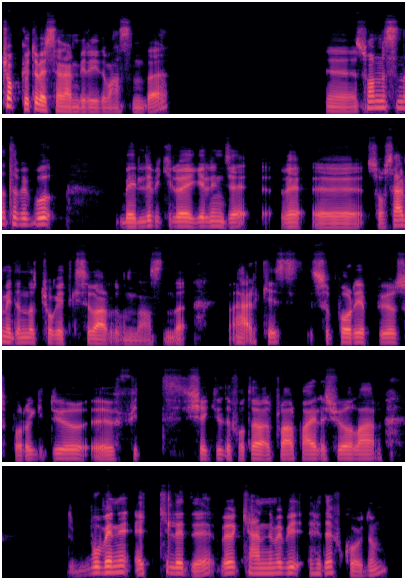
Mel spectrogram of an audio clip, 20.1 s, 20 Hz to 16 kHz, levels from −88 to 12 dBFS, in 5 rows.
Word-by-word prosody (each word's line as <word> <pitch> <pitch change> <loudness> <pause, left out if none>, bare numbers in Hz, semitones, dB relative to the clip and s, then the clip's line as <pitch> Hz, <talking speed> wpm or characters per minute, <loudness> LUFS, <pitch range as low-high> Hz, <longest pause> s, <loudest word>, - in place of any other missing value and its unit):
çok 210 -1 +6
kötü 140 - +5
beslenen 100 -5 +5
biriydim 90 -1 -3
aslında. 85 0 -3 1.6
Eee, 95 -2 -3
sonrasında 170 - +2
tabii, 155 -2 -2
bu 160 +1 +2 0.6
belli 105 +4 0
bir 120 - -8
kiloya 115 +1 +4
gelince, 110 -1 0
eee, - - -1 0.4
ve, - - +1
eee, 90 -1 0
sosyal 130 +8 +2
medyanın 115 -2 -1
da - - +1
çok 105 -2 -2
etkisi 100 - -3
vardı - - +3
bunun 80 -1 -11
aslında. 75 - -6 0.5
Herkes - - -2
spor 115 -1 +2
yapıyor, 115 -1 0
spora 105 0 -3
gidiyor, 110 +2 -2
eee, 95 - 0
fit - - -12 0.4
şekilde - - -2
fotoğraflar 105 0 +1
paylaşıyorlar. 105 0 +1 1.0
Di - - -15
bu 135 - -1
beni 155 +1 +7
etkiledi 125 -3 0
ve 145 - +6
kendime 135 +2 +1
bir 145 +1 +2
hedef 130 +4 -2
koydum. 100 - -5
110 Hz, 130 wpm, -25 LUFS, 100-140 Hz, 1.6 s, beni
